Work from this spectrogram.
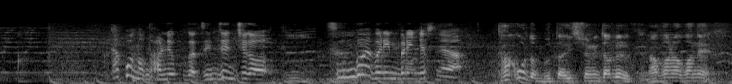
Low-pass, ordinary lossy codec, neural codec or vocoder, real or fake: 7.2 kHz; Opus, 64 kbps; none; real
